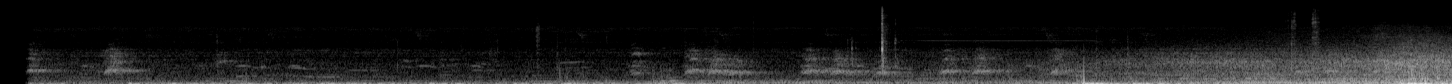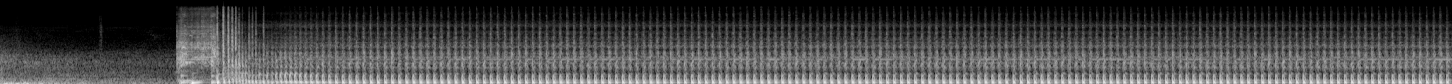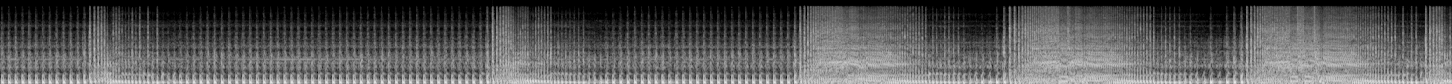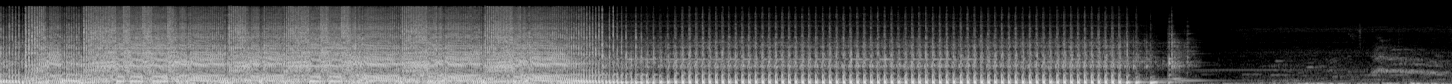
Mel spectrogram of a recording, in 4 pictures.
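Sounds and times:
motorcycle engine starting and idling: 5.0 - 57.6
engine revving: 16.2 - 55.5.

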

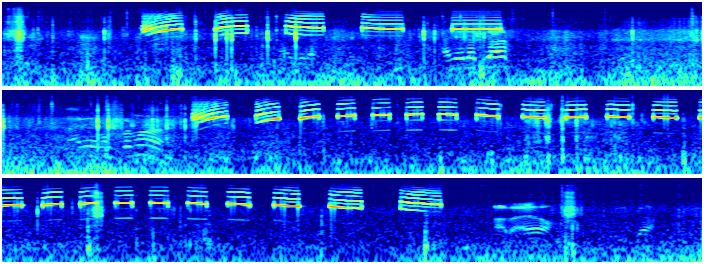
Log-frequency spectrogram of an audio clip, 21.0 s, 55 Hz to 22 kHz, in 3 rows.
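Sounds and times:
low rush of wind: 0.0 - 14.4, 15.4 - 21.0
variometer short beeps: 1.4 - 5.1, 8.9 - 18.4.

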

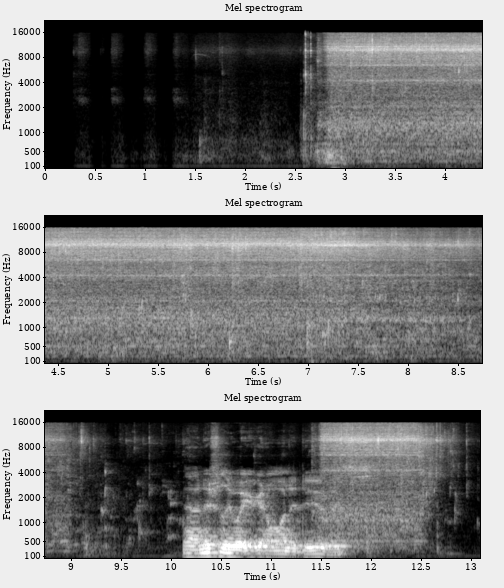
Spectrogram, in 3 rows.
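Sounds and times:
water running into basin: 2.7 - 10.3, 11.4 - 13.0.

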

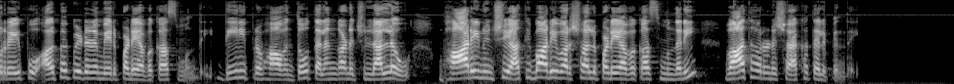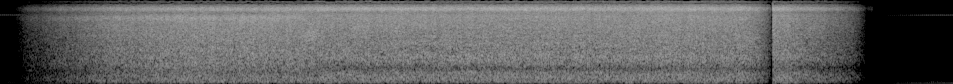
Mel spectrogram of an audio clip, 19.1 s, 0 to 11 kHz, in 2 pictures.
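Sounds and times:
floodwater rushing: 9.8 - 18.2.

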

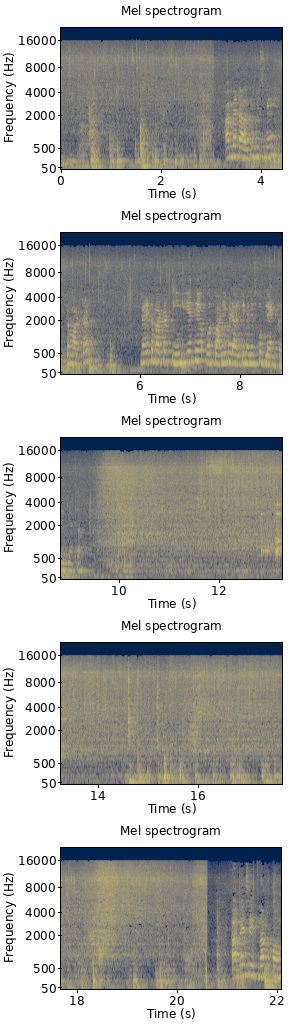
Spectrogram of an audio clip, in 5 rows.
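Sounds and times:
wooden spatula scraping pan: 0.0 - 3.2, 15.0 - 21.2
tomato puree sizzling in oil: 0.0 - 21.2.

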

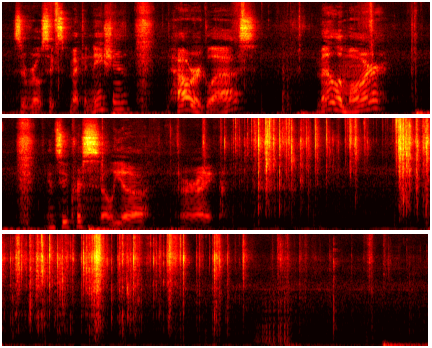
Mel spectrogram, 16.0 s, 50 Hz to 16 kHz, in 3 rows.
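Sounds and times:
low steady hum: 0.0 - 16.0
foil wrapper crinkling and tearing: 7.6 - 13.9.

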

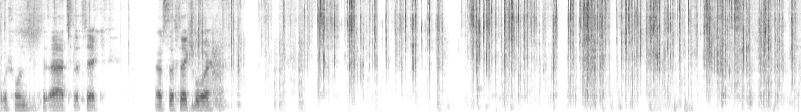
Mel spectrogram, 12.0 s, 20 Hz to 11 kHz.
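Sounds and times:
foil wrapper crinkling and tearing: 2.8 - 12.0.

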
